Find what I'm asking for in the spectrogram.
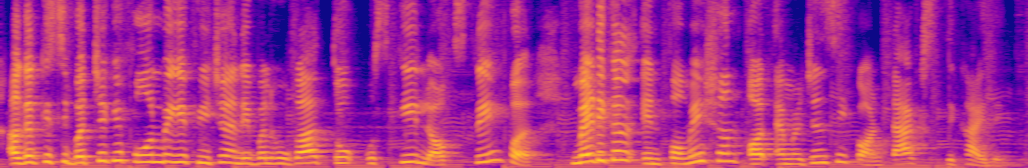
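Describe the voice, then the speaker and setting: A woman with an Indian accent hosting tech news, explaining scripted items in a presenter's manner. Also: high-pitched. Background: background music.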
